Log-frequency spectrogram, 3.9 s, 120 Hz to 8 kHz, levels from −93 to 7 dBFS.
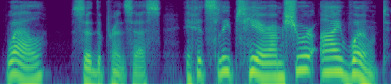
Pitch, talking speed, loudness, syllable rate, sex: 165 Hz, 185 wpm, -18 LUFS, 4.3 syllables/s, male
